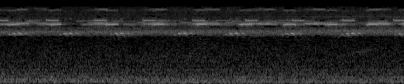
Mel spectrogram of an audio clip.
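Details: Crickets on a warm, humid Midwestern summer night: a steady, shrill chorus of many insects in layered high-pitched bands, pulsing in a fast, slightly uneven rhythm over a faint low hum.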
